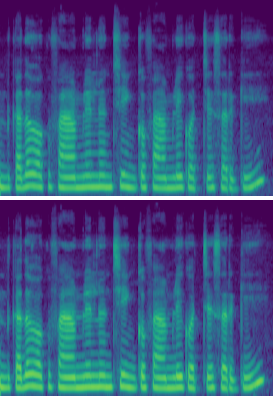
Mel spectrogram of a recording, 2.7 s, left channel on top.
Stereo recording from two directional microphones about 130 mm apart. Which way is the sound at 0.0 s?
25° right (ahead or behind).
